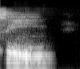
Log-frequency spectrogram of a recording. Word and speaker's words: Cine: And I had to figure out how this guy pronounced his name because it's spelled C-I-N-E. But his name is Lewis Seen.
